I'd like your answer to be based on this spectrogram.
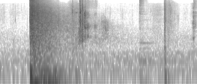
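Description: A loud, sharp gunshot cracks out in the video game DayZ, followed by a few quieter distant shots, with brief silence in between and no talking.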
